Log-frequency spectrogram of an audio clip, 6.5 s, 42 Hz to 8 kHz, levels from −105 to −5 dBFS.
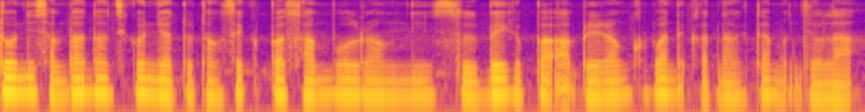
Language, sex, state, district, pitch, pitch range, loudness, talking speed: Garo, male, Meghalaya, South Garo Hills, 95 Hz, 90-100 Hz, -19 LUFS, 85 wpm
